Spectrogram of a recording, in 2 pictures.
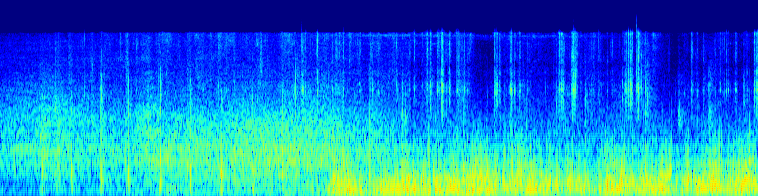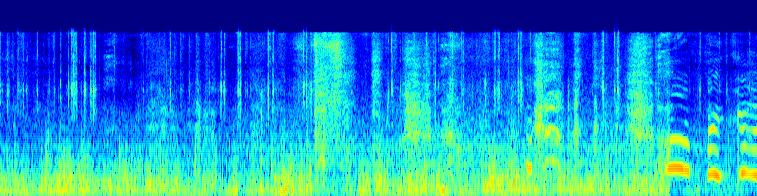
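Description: Footsteps on asphalt, a quick walking pace of many short strikes, over a steady rush of wind and handling noise on a moving phone microphone.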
